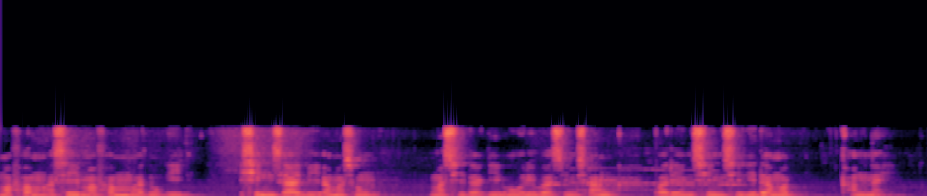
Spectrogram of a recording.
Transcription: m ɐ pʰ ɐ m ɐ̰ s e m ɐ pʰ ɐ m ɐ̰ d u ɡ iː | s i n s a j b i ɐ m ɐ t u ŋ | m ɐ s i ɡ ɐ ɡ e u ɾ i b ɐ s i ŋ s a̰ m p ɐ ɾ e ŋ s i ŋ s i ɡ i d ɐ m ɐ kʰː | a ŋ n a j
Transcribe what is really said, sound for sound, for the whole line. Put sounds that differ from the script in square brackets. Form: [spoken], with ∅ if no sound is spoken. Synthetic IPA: m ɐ pʰ ɐ m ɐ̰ s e m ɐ pʰ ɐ m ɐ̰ d u ɡ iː | s i [ŋ] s a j b i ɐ m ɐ [s] u ŋ | m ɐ s i [d] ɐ ɡ [i] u ɾ i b ɐ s i ŋ s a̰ [ŋ] p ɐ ɾ e ŋ s i ŋ s i ɡ i d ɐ m ɐ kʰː | a ŋ n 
